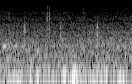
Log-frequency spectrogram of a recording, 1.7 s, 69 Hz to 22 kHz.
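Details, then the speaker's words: Bugaboo Buffalo stroller chassis after multi-spray lubricant (WD-40 type) applied to the squeaking joint on both sides: only low soft rumble and dull bumps, squeak gone. "So in most cases that should take away your squeaking sound. If you allow it to work a little bit, wait a while, you can see in this case it worked."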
